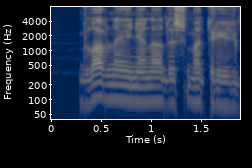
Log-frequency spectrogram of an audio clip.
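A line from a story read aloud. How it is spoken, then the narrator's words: Muffled voice. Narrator (Russian): глухо произнес Лужин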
